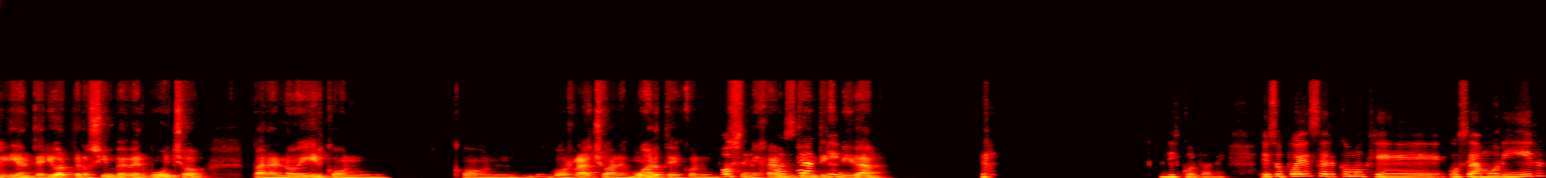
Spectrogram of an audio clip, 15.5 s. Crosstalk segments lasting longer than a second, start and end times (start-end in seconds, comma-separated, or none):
7.2-8.5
